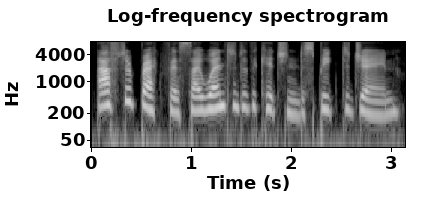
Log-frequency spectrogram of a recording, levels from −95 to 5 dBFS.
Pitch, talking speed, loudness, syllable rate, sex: 235 Hz, 210 wpm, -22 LUFS, 5.1 syllables/s, female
